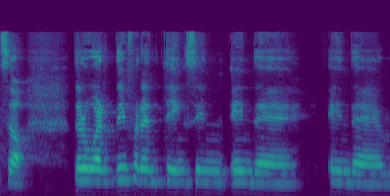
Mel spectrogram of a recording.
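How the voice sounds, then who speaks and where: Against a quiet background, a woman speaks with a Spanish accent at a very slow pace. Her pitch is medium and her intonation fairly even. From Ecuador. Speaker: marketing strategist and entrepreneur. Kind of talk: interview. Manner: halting, many fillers and repeats.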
